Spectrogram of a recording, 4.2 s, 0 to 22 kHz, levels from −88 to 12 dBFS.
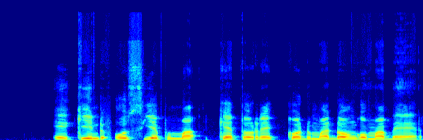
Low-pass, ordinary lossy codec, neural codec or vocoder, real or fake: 19.8 kHz; Opus, 24 kbps; vocoder, 44.1 kHz, 128 mel bands every 512 samples, BigVGAN v2; fake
